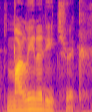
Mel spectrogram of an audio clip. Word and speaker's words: Marlene Dietrich: Marlene Dietrich? – Marlena Dietrich.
